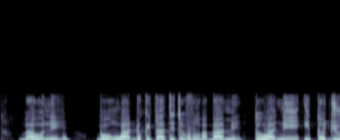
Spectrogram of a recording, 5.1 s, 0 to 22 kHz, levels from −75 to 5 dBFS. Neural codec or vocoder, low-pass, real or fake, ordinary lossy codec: none; 7.2 kHz; real; none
